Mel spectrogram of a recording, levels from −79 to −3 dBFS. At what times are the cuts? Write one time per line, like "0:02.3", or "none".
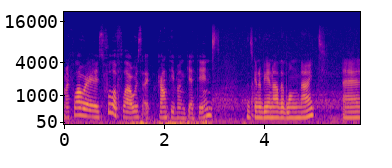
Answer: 0:03.1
